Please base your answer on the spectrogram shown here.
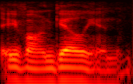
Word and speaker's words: Evangelion: I've been corrected many times, but I believe it's pronounced Evangelion, which I think is the correct way, so shut up.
